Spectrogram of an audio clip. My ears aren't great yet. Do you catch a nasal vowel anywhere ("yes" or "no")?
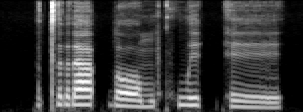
no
